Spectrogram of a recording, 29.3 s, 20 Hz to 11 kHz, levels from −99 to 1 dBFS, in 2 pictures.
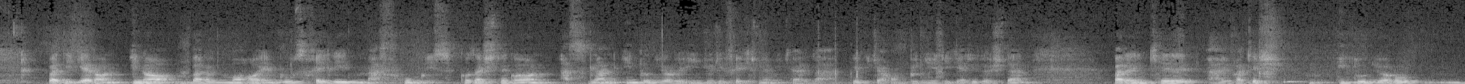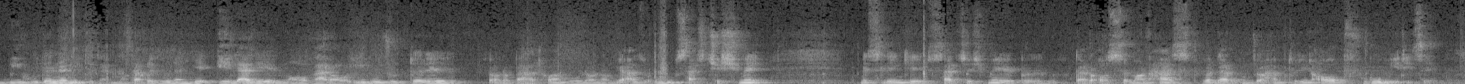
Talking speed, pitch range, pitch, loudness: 125 wpm, 120-135 Hz, 130 Hz, -26 LUFS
